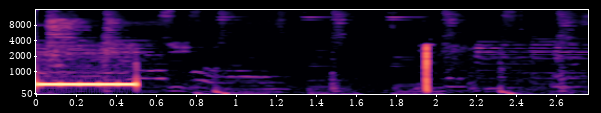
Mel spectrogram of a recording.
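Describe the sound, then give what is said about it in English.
A steady telephone tone sounds for about half a second, then gives way to quieter voice-like sounds with one brief sharp blip. “Come on, people. Pick up the phone.”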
